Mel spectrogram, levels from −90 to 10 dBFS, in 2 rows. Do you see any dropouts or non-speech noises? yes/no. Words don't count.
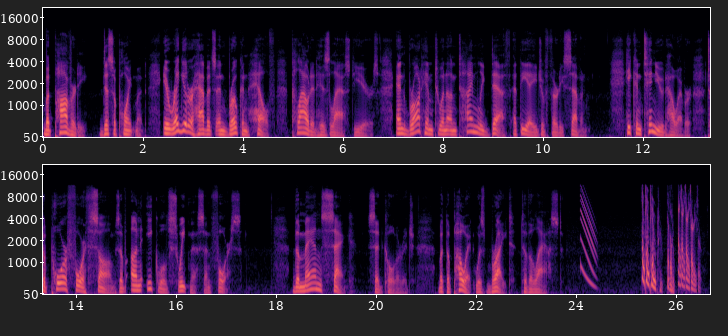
yes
